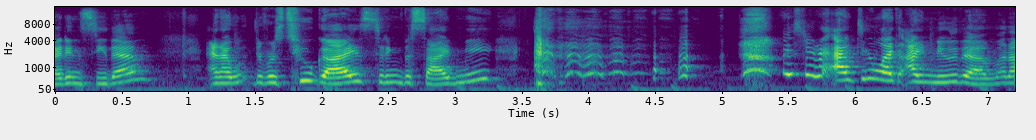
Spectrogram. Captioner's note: laughs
